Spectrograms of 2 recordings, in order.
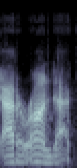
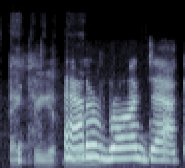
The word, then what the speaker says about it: Adirondack: design and then rebranded that as the adirondack chair with it just got interesting it did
